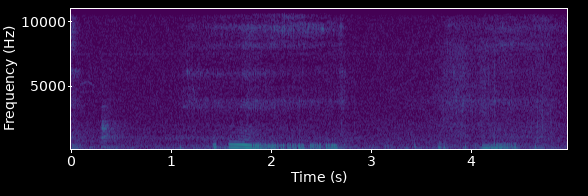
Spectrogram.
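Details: Snoring in a sleeping Labrador puppy: soft, fluttering snores with light snuffling, two breaths in five seconds.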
